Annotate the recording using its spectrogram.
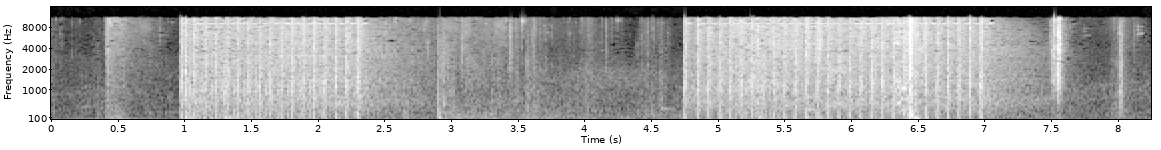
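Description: A rifle fires rapid bursts of automatic shots.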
